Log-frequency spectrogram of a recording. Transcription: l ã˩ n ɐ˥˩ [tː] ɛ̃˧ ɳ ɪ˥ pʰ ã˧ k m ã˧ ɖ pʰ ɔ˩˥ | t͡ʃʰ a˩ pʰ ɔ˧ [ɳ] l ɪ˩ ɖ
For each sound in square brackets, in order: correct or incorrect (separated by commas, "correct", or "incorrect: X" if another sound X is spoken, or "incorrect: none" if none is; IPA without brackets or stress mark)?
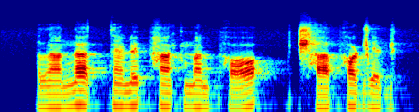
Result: correct, incorrect: ɖ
